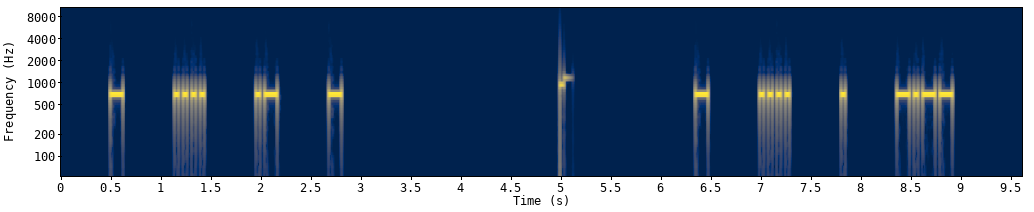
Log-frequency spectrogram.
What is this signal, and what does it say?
Morse code, heard as a keyed tone, about 28 wpm, spaced as for 13 wpm, 700 Hz. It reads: THAT THEY
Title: 4x Character Spacing - Top 100 Words - 28wpm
